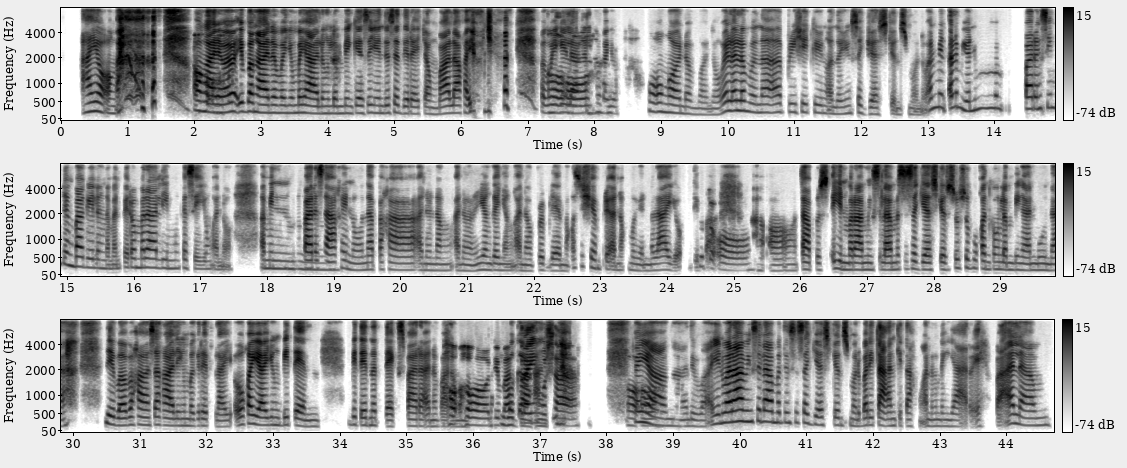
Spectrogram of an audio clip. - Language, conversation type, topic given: Filipino, advice, Paano ko mapananatili ang koneksyon ko sa mga tao habang nagbabago ang mundo?
- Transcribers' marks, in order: laugh; chuckle; chuckle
